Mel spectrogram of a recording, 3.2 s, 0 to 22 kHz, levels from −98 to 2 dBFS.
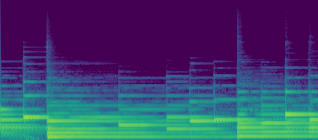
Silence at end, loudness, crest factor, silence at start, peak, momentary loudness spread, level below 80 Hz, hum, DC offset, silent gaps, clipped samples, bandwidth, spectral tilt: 0 s; -21 LUFS; 12 dB; 0 s; -6 dBFS; 6 LU; -50 dBFS; none; 0.1%; none; under 0.1%; 3.2 kHz; -12.5 dB/octave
